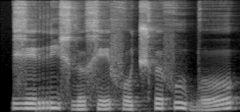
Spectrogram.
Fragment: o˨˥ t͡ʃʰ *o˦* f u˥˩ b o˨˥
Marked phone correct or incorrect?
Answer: incorrect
